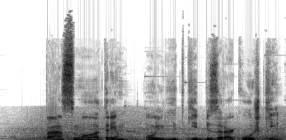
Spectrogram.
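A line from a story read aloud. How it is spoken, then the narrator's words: Plain. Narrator (Russian): ответил Фази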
